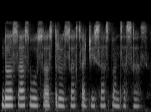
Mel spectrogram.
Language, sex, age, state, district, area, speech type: Kashmiri, female, 30-45, Jammu and Kashmir, Anantnag, rural, spontaneous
